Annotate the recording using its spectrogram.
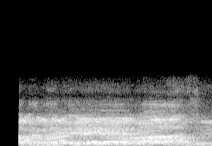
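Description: Several voices chanting together in long held tones, cutting in abruptly at the very start.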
